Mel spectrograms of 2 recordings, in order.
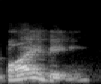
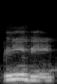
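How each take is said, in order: First: The first syllable sounds like 'bye'. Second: The first syllable sounds like 'bee'. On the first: The speaker calls it right. "I hope that I'm pronouncing this correctly" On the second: The speaker calls it wrong. "I'm making sure I'm not saying it like B B"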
